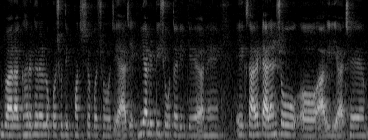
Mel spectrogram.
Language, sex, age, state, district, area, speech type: Gujarati, female, 45-60, Gujarat, Surat, urban, spontaneous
